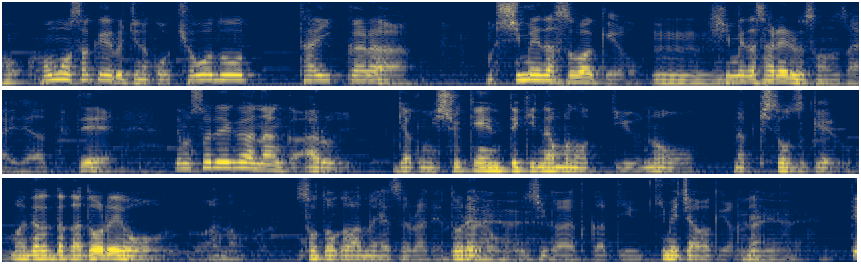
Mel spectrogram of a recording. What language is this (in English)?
Japanese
